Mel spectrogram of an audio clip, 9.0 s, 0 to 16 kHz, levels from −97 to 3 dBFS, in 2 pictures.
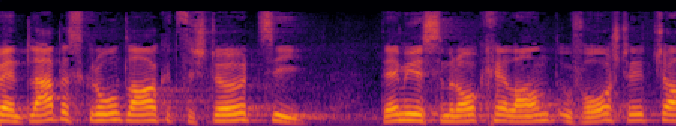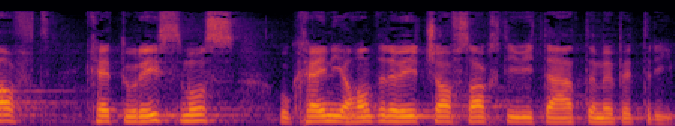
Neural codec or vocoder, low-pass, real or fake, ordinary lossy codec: vocoder, 44.1 kHz, 128 mel bands every 512 samples, BigVGAN v2; 14.4 kHz; fake; MP3, 48 kbps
